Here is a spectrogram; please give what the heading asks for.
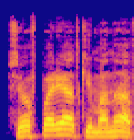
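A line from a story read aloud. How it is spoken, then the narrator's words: Loud. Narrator (Russian): сказал я громко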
